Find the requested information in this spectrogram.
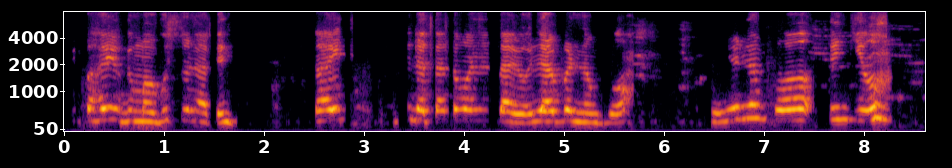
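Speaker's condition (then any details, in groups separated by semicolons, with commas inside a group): Cerebral palsy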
